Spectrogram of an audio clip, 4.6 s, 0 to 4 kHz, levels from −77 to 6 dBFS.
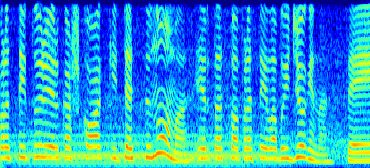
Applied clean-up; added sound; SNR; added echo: none; Bowed string instrument; 12 dB; none.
